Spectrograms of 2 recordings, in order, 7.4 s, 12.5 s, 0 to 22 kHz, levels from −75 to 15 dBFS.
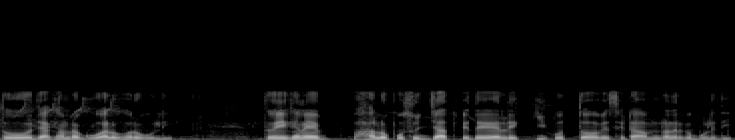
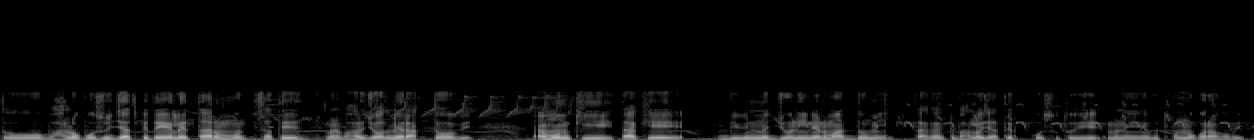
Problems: constant background noise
